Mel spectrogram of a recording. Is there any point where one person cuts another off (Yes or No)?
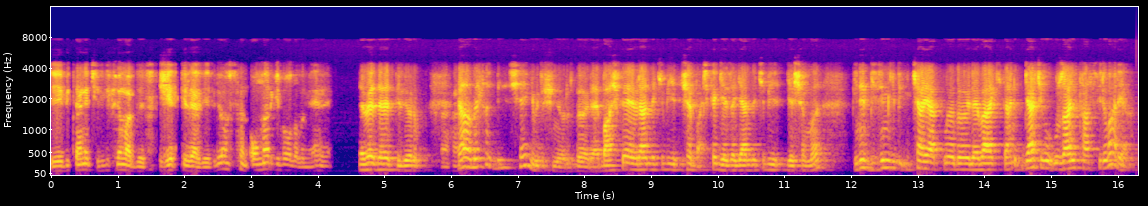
No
